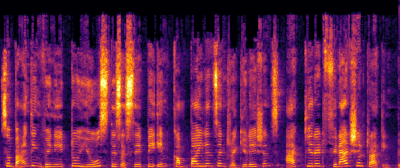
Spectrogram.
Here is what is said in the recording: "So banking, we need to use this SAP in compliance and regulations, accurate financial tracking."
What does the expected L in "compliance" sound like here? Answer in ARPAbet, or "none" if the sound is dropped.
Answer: none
